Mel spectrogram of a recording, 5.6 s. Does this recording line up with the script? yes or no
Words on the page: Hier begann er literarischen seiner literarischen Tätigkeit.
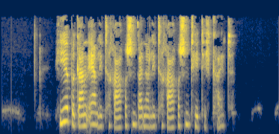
yes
